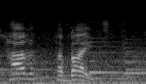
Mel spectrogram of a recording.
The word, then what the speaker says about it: Har HaBayit: In Hebrew, it's pronounced Har Habayit.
